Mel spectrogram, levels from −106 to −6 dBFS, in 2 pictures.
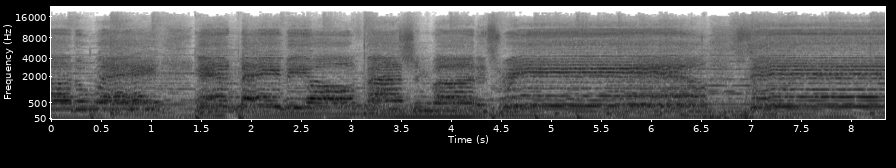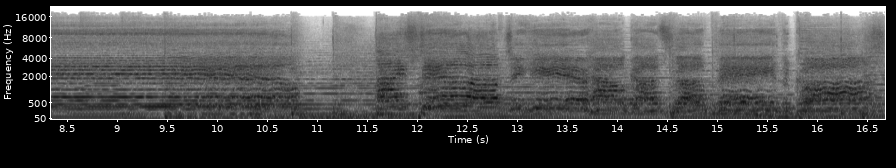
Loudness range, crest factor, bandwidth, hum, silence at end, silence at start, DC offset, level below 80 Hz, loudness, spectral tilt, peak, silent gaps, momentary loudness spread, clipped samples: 1 LU; 16 dB; 19 kHz; none; 0 s; 0 s; under 0.1%; -32 dBFS; -18 LUFS; -3.5 dB/octave; -2 dBFS; none; 5 LU; under 0.1%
